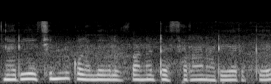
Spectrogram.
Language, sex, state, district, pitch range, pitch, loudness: Tamil, female, Tamil Nadu, Kanyakumari, 215-230 Hz, 220 Hz, -15 LUFS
